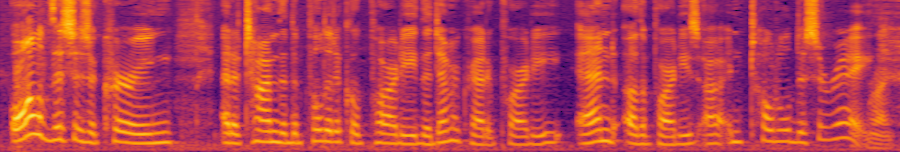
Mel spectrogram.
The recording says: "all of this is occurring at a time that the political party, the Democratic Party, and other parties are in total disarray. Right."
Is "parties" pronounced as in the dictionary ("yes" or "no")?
yes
